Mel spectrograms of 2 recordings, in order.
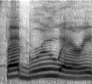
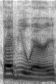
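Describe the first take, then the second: First: The r after the b is clearly pronounced. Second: The r after the b is left out. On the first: The speaker calls it right. "B R U" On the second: The speaker calls it wrong. "not February"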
